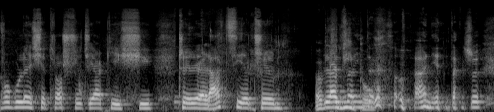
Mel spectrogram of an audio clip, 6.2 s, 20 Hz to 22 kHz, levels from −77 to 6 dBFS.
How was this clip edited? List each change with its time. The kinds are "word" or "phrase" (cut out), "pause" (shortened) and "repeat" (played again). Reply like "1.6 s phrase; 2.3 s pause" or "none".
1.1 s word; 2.2 s word; 4.0 s word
